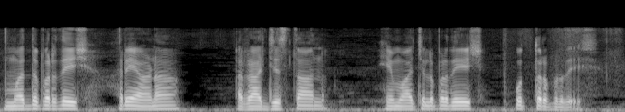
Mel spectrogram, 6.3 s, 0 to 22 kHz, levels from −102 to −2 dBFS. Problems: none marked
